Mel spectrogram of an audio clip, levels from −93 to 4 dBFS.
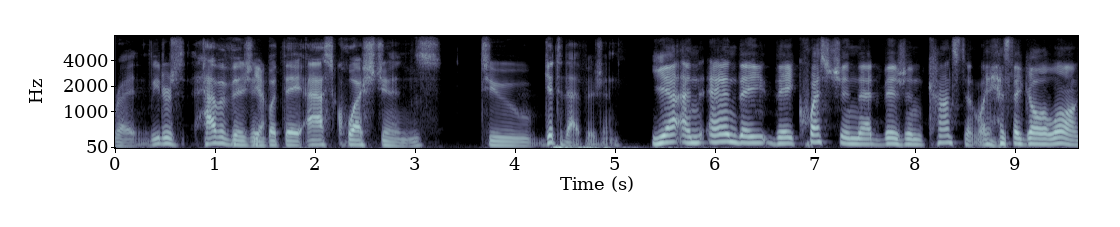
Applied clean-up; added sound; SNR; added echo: neural mask model DeepFilterNet 3.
